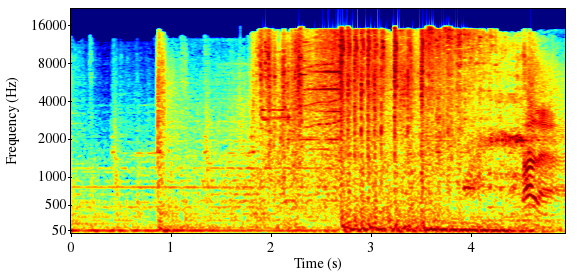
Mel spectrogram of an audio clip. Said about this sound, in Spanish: una ensalada de tiros.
